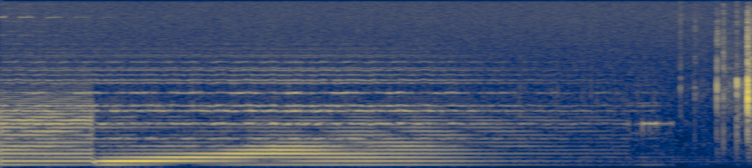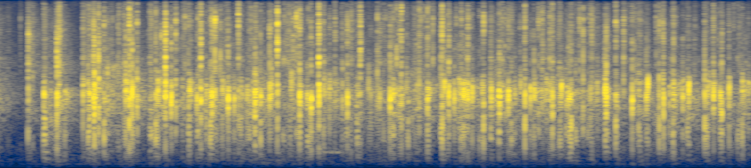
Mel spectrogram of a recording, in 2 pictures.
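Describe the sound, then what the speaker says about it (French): Young people in a television studio audience break into applause, a dense, lively clatter of many hands that starts abruptly after a stretch of sustained tonal music and carries on strongly to the end. "vous êtes applaudis par des jeunes messieurs qui participent aujourd'hui à l'émission"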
